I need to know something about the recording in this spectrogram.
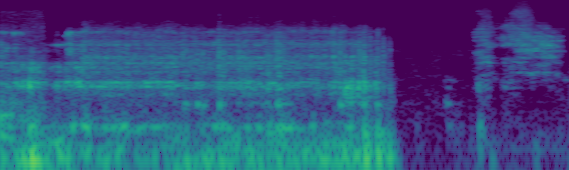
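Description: Rubbing and rumbling handling noise from the recording phone being picked up and moved, stopping abruptly about three seconds in.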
